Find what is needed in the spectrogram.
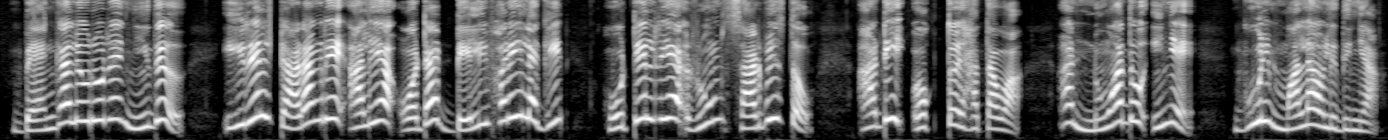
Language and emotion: Santali, angry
